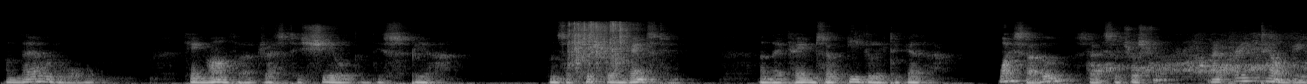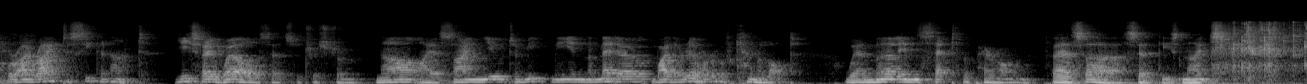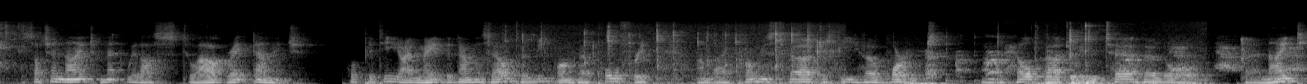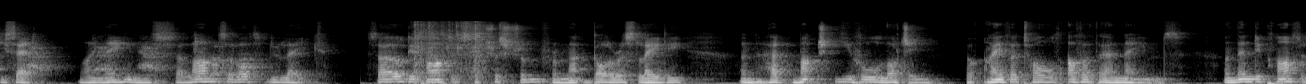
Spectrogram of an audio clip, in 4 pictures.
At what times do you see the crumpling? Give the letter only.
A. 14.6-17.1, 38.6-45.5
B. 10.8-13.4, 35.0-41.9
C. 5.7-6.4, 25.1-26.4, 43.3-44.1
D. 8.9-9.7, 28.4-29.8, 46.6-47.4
C.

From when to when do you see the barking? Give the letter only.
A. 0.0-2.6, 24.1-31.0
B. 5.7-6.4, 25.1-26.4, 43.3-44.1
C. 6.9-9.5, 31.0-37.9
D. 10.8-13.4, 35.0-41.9
D.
